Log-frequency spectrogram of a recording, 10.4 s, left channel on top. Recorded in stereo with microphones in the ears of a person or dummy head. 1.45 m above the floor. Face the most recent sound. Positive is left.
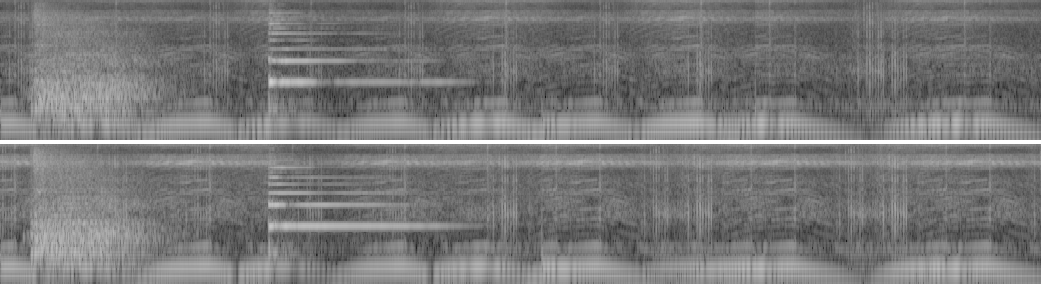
turn(degrees=-25)  # may be behind; listen again after turning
